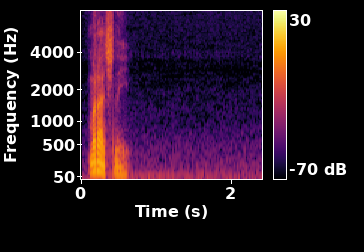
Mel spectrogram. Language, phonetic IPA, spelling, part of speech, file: Russian, [ˈmrat͡ɕnɨj], мрачный, adjective, Ru-мрачный.ogg
- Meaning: 1. dark (without moral or spiritual light) 2. obscure 3. gloomy, somber, grim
